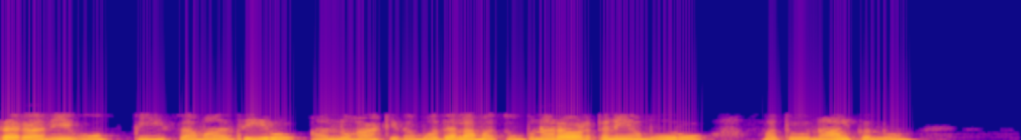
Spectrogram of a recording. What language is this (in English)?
Kannada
